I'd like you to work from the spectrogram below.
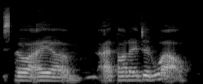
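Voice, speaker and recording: A middle-aged woman speaks candidly as an interview guest, her voice carrying a gravelly fry. She retells events vividly, lifting her pitch sharply to act out what others said. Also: moderate pace. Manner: animated retelling, acting out quoted voices with pitch jumps. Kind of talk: candid personal storytelling.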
